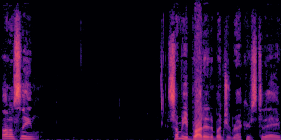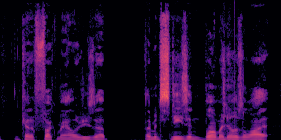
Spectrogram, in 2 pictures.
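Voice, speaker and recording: A man with a stuffed-up nose, a medium-pitched, darkish voice, and a quick pace co-hosts a casual podcast; he also owns a record store. Rambling and swearing a lot, he makes mock-angry jokes, recorded dry in a room at home through a desk microphone on a mixer.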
